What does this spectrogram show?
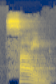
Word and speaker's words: sign: tem ainda algumas palavras que terminam com GN e esse G é mudo Então você fala só o n Olha só foreign foreign tá vendo esse G você não pronuncia sign sign mesma coisa você só pronuncia o n final design design campaign campaign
